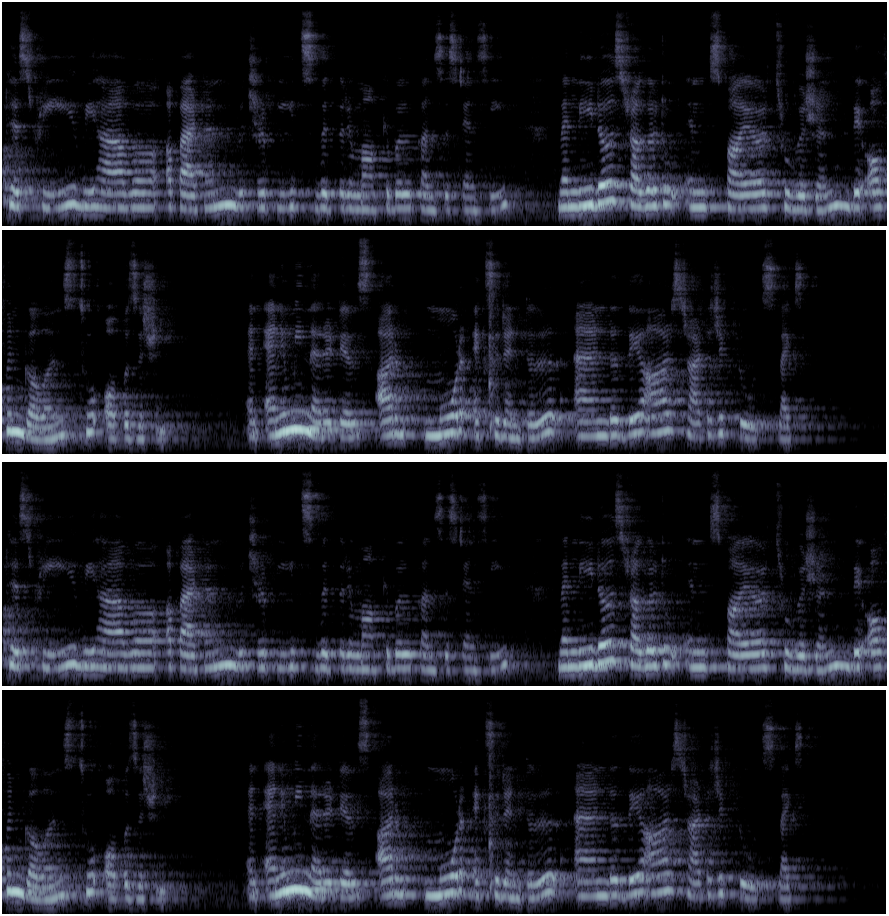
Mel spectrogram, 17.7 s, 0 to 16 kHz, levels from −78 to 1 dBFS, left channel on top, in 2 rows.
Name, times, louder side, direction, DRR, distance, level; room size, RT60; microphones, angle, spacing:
voice 1, 0.0-5.1 5.6-10.5 11.3-16.9, left 1 dB, 15° left, 6 dB, 0.8 m, -30 dB
23.0 x 15.5 x 7.9 m, 1.5 s
head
